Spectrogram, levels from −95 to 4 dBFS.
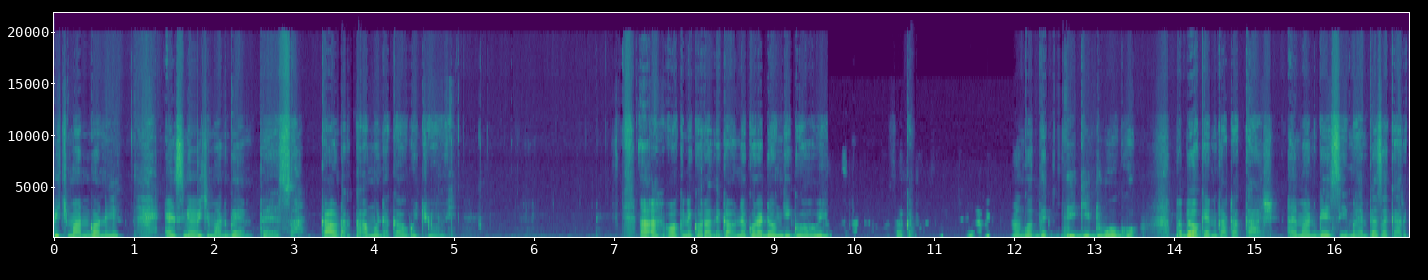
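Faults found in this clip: Short concealed packet loss at 0.37–0.44 s, 8.25–8.28 s and 9.21–9.30 s. Brief smears where 40, 20 and 20 ms went missing. Jitter buffer concealment extended the previous sound.

Burst of packet loss at 1.72–1.79 s and 10.70–10.78 s. About 60 ms lost each time. Decoder held, then faded the last sound. Audio resumes with that stretch gone.

Repeated packet loss (robotic sound) at 3.51–3.94 s, nine gaps up to 30 ms, nearly half concealed. Also at 12.56–12.74 s, four gaps. Choppy texture from back-to-back concealment.

Speech suppressed in double talk, 9.7–12.0 s. Talker level dips and cuts out in pieces, for about two seconds in all. Deepest drop is about 35 dB. Likely echo canceller attenuating near-end speech during overlap.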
